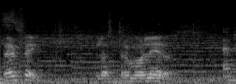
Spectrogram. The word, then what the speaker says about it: Tremoleros: How's it really pronounced? That's perfect. Los Tremoleros.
